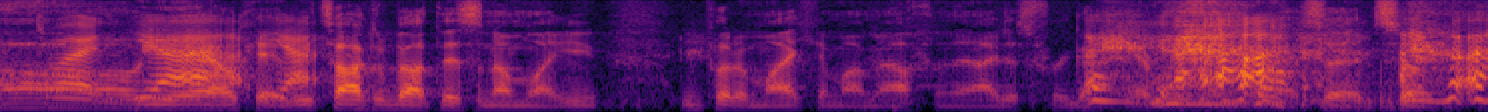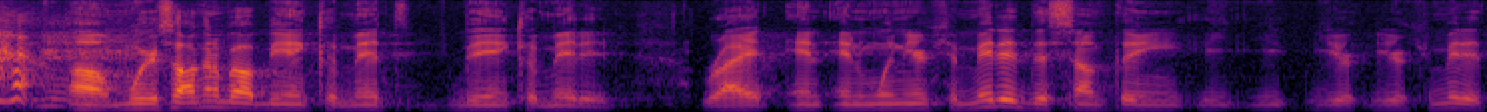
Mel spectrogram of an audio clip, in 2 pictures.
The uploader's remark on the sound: In front of a live audience at BNY Mellon Pershing.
